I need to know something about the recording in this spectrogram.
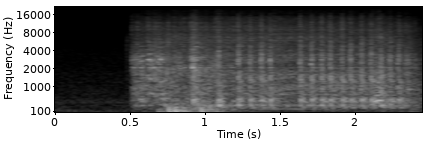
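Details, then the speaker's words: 1976 Honda CB550 four-cylinder, sat for years, choke on: starter engages with a rough, uneven churning that stutters without catching; poor cranking, owner suspects a slipping starter clutch needing replacement. "Need a starter clutch. Let me try kicking it."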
